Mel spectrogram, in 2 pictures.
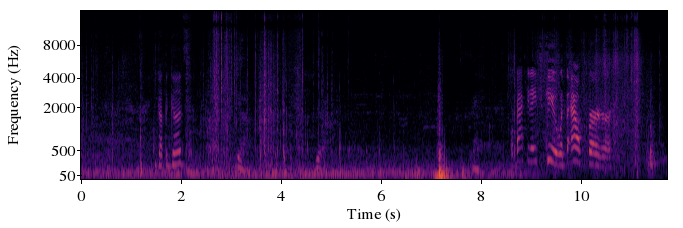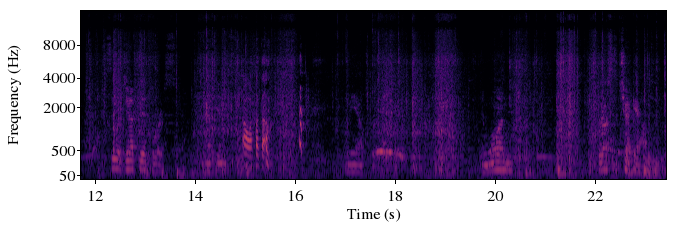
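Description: A paper bag crinkles and rustles.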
